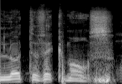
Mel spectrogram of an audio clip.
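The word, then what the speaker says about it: Lot Vekemans: Écoutez, Annick, avec tout le respect que je vous dois, vous avez moyennement prononcé au sens où elle s'appelle Lot Vekmans.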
